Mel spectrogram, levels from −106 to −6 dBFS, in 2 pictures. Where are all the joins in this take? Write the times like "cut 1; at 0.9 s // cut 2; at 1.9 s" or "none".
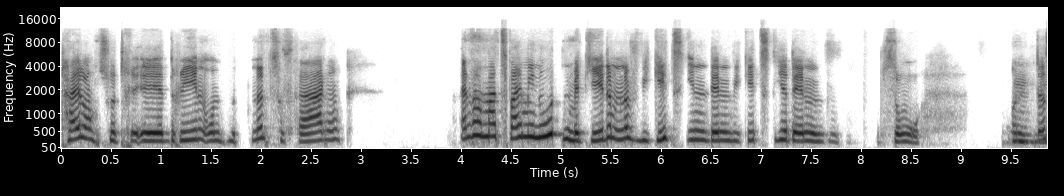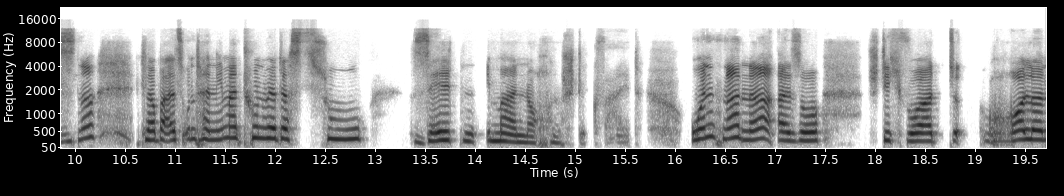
cut 1; at 9.4 s // cut 2; at 16.7 s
